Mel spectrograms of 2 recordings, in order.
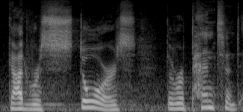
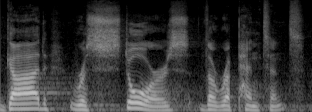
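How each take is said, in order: First: Said in the usual way. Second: "God restores the repentant." said slow and lower, weight on "God"; emphatic statement. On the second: Shown as a demonstration. Preacher announcing his third point, slow and weighty. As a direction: lay the main point down slowly and heavily. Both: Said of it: "So here's my third idea".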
